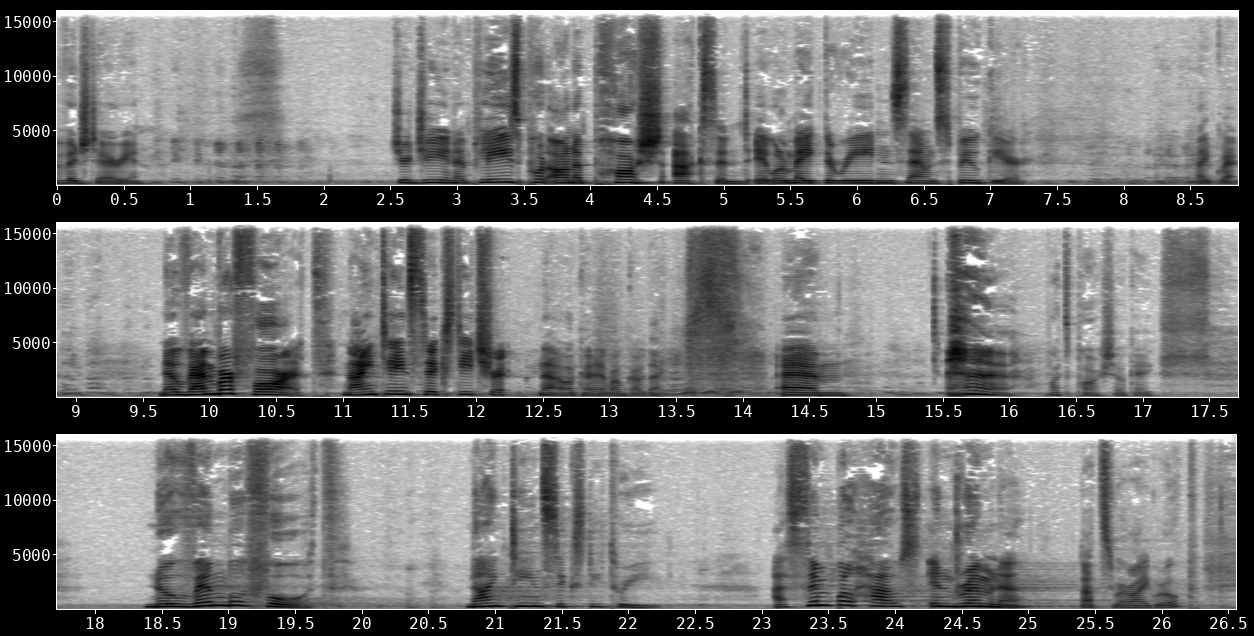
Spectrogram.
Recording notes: This episode was recorded live in front of an audience at SCANRA - a night celebrating the Irish origins of Samhain through the voices and mediums of modern creators - in The Workman’s Cellar. Venue sound engineer.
